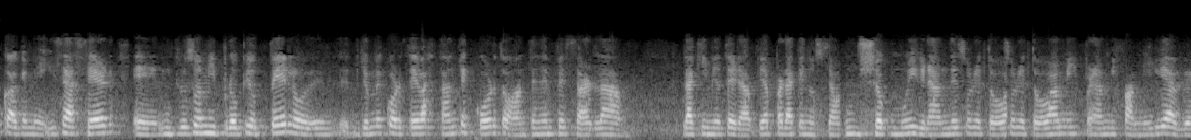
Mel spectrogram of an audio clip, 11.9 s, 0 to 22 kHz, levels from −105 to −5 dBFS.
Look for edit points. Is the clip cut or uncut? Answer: cut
